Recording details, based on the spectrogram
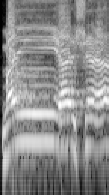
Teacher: nun mati bertemu dengan ya idgham bi gunnah itu dibaca dengung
